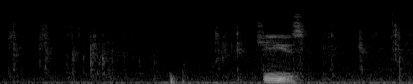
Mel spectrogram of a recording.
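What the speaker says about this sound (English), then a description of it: "3 more shuffles." A tarot card deck being shuffled, a soft riffling flutter of cards near the middle, quiet against the room with a brief spoken exclamation.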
